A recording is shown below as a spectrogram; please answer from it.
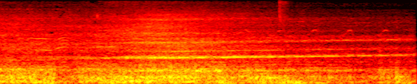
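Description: Trenitalia 'Pop' electric multiple unit pulling away: wheels rumbling on the rails under a high electric whine that rises slightly in pitch as the train gathers speed. The sound fades in the last second as the train draws away.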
